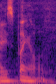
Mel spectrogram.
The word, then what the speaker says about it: Spagnol: Isso mesmo, Marco Aurélio Spagnol, como que eu falo o seu sobrenome, assim mesmo? Bom dia. – Bom dia, Juliana, é espanhol.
